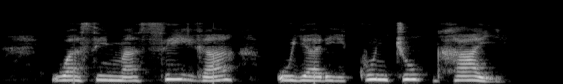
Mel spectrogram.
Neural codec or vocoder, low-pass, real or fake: none; 7.2 kHz; real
